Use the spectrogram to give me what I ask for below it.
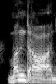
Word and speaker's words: Mundaun: Is that how you pronounced it? Mundaun, you got it.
